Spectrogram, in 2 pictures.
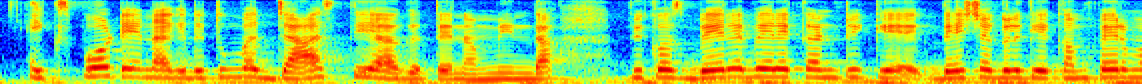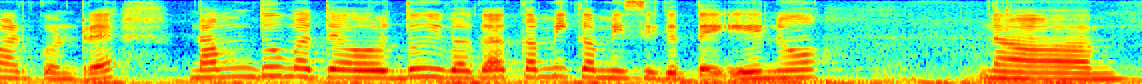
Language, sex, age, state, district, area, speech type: Kannada, female, 18-30, Karnataka, Tumkur, rural, spontaneous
